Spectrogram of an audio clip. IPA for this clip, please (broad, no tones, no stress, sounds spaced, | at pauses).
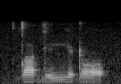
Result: dˤ u ɡ ɪ mʲ ɐ ɖ ɔ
